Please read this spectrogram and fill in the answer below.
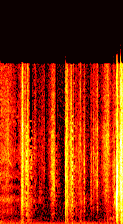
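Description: Faint handling of a deck of cards being drawn from: a few soft card clicks and slides, near silence in between.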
